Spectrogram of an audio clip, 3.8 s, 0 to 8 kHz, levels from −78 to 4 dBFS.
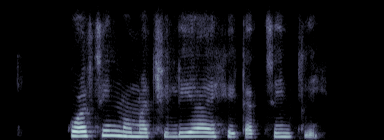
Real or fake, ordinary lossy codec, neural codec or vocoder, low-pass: fake; Opus, 32 kbps; codec, 24 kHz, 3.1 kbps, DualCodec; 7.2 kHz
